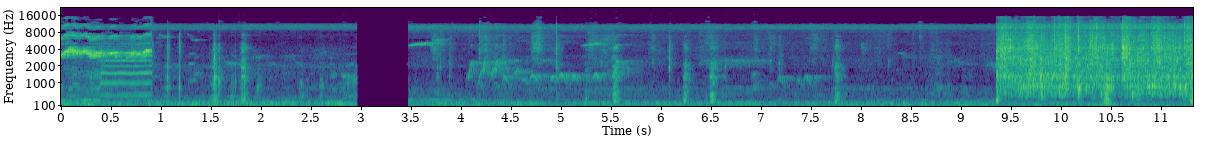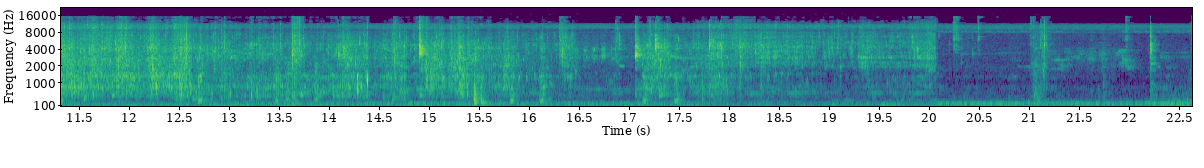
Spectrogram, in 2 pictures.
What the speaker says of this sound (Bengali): মাছটাকে আমরা বেশ কয়েকবার পরিষ্কার জল দিয়ে ধুয়ে নিলাম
